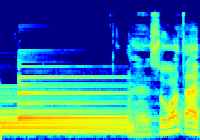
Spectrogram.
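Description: Electronic keyboard holding a chord that slowly fades, the closing chord of the song, then a man starts speaking over its tail about two-thirds of the way in.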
